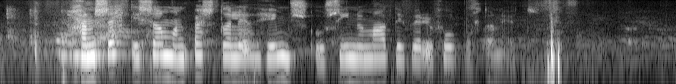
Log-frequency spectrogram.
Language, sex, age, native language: Icelandic, male, 18-19, Icelandic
